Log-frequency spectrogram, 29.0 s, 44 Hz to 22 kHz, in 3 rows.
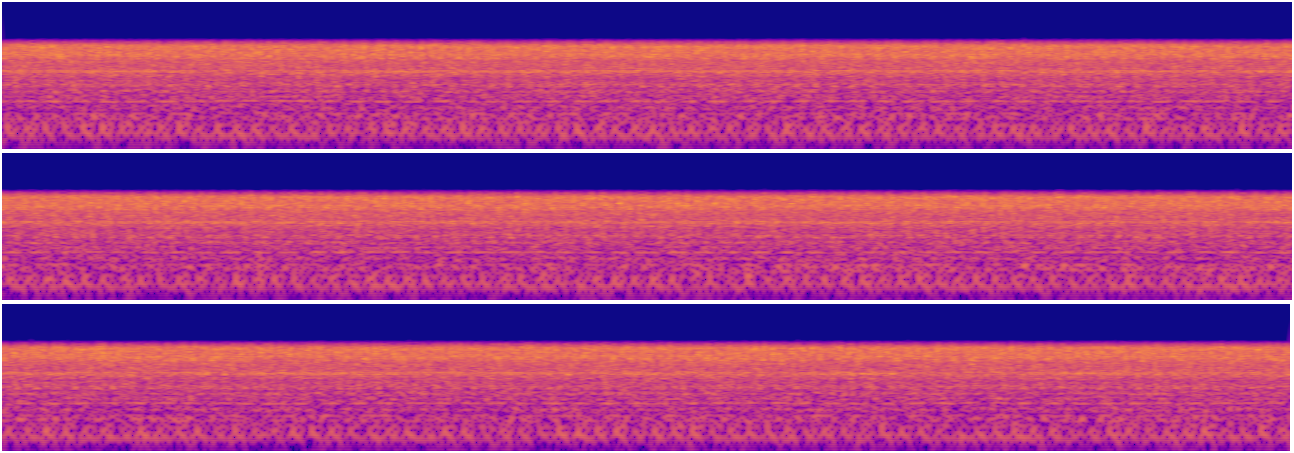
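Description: Subaru EJ22 flat-four engine running steadily, an even mechanical hum with a constant whine in it.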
